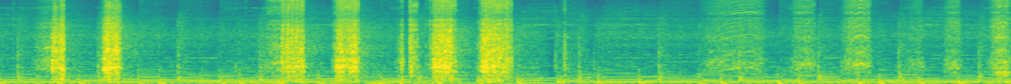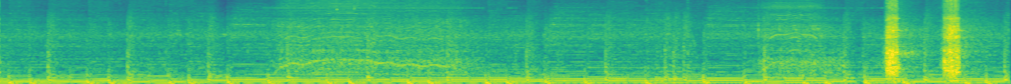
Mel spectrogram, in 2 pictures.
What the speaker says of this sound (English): now we're going to tighten up these clamps up here by the throttle body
